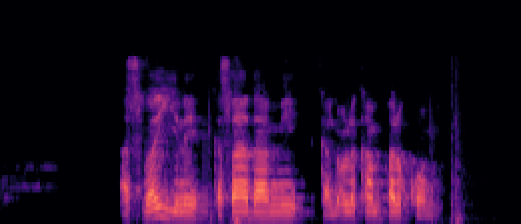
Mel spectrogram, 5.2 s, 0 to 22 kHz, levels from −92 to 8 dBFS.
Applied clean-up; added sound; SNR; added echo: neural mask model RNNoise.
